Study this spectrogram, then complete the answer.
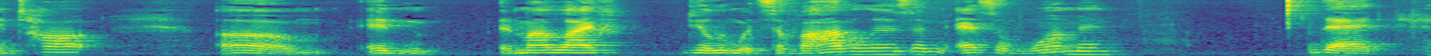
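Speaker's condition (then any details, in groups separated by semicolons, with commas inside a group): No condition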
